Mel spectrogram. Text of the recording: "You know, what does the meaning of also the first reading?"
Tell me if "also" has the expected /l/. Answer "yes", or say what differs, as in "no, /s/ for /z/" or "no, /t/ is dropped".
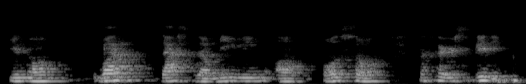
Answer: yes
